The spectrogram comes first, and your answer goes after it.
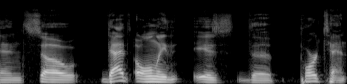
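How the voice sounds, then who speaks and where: A man is heard in a dry, close sound with no echo. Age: 40s. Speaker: radio host. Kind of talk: interview.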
